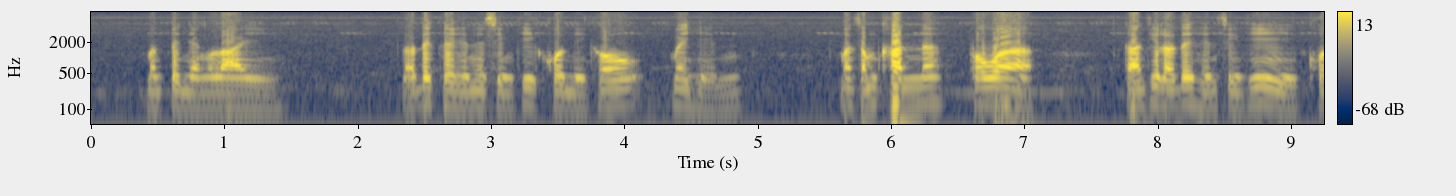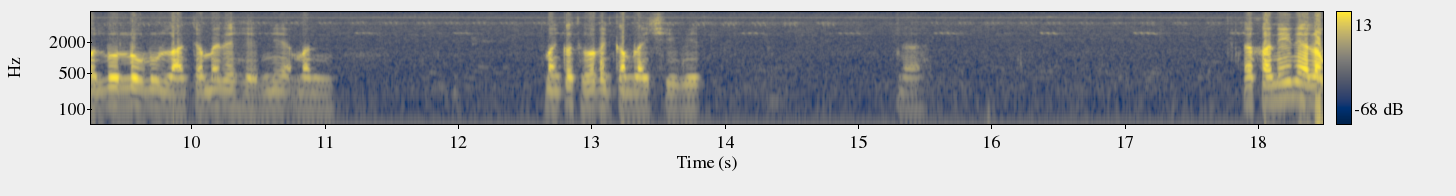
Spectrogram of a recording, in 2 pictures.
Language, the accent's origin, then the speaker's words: Thai; Chaiyaphum, Thailand; พวกเราเป็นคนชัยภูมิเนี่ยเรารู้จักอเมริกาเรารู้เรื่องกรุงเทพ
